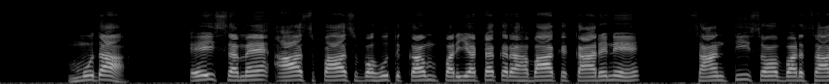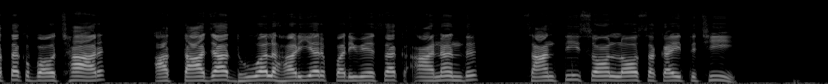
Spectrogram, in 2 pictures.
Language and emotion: Maithili, neutral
